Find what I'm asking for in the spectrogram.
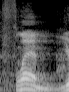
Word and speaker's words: phlegm: Mucus, vomit, phlegm, urine. – Phlegm. – And the silent letter? – G.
